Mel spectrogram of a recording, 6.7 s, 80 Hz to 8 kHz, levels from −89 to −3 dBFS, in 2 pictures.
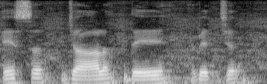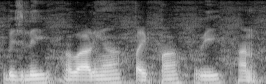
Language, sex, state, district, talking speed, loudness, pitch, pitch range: Punjabi, male, Punjab, Fazilka, 90 wpm, -19 LUFS, 105 Hz, 100-110 Hz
